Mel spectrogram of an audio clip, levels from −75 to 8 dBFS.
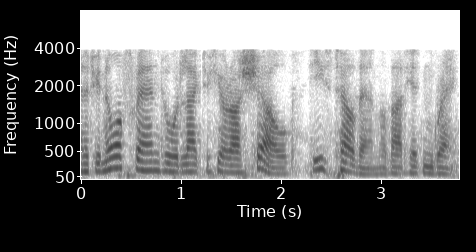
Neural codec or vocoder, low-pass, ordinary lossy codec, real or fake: codec, 24 kHz, 0.9 kbps, WavTokenizer, medium speech release version 2; 7.2 kHz; AAC, 16 kbps; fake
